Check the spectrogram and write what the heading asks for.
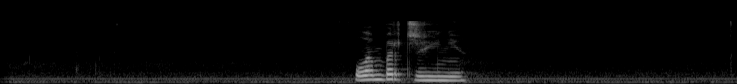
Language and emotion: Russian, neutral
